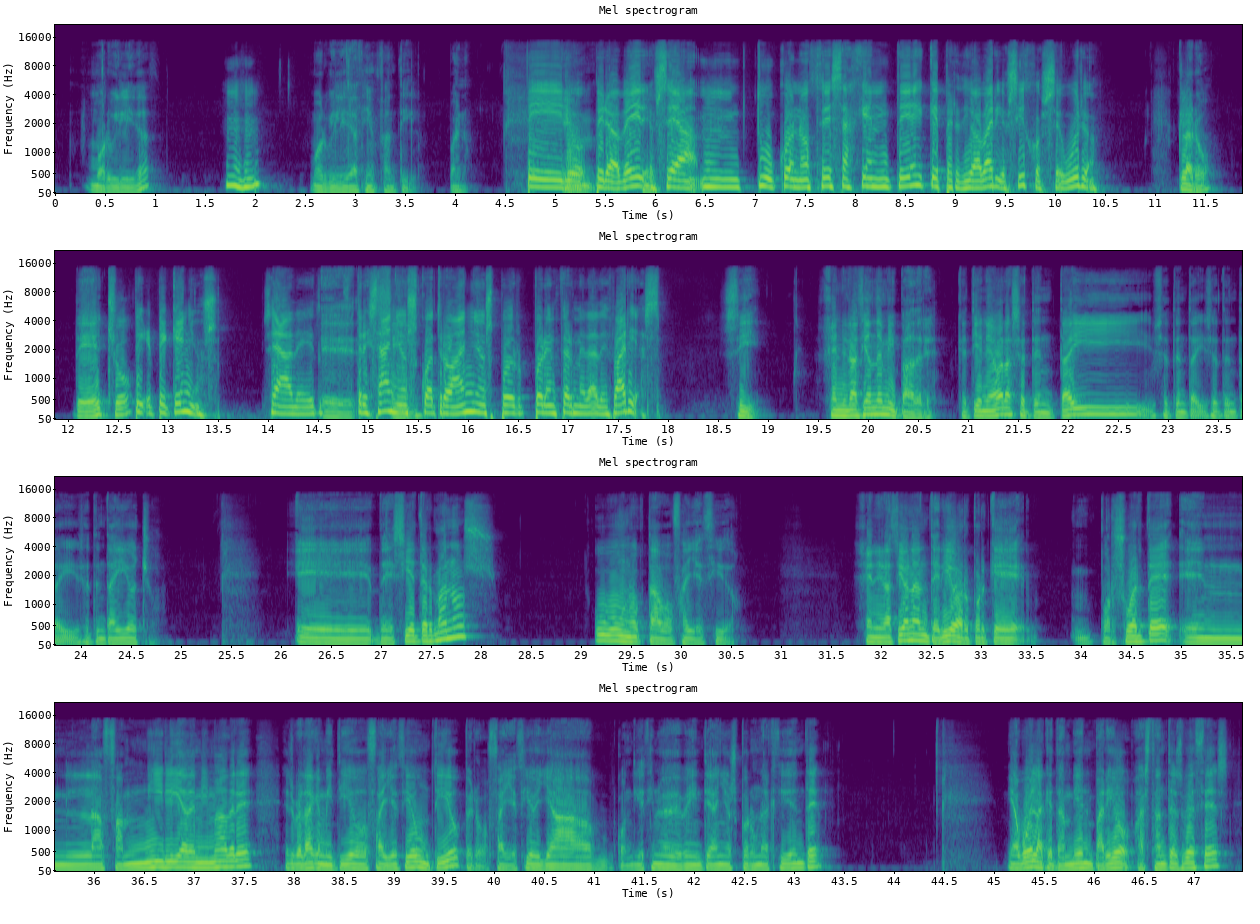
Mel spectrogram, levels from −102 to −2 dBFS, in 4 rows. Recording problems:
distortion; slight; 10 dB below the speech

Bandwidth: 14.5 kHz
